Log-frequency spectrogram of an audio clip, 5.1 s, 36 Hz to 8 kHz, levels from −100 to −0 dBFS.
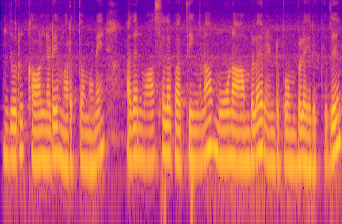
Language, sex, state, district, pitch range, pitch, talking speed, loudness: Tamil, female, Tamil Nadu, Kanyakumari, 160-185 Hz, 170 Hz, 140 wpm, -17 LUFS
